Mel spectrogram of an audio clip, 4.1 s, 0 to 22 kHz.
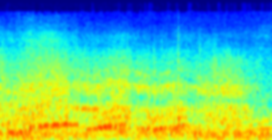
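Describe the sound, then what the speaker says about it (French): BMW 1 Series drift cars launch from the start line in a Pure Drift 2023 race: loud, continuous engine roar with rising revs and tyre squeal, close and dense for the whole stretch. "top départ entre Kevin Josu et Rémi Andrieux, où la BMW va se lancer en tant que leader"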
